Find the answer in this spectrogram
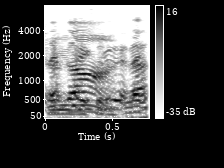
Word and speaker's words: Lagon: Lagon.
